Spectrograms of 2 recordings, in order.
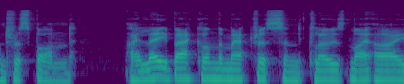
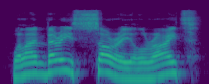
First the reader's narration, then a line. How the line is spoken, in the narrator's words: snapped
